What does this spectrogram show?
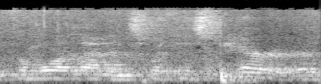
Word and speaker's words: Perrier: If it wasn't for him asking for more lemons with his Perrier that rhymes with terrier, we'd still be backstage watching INXS.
